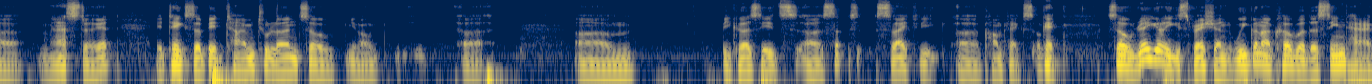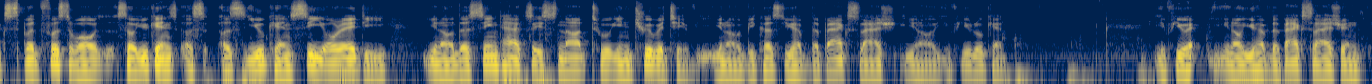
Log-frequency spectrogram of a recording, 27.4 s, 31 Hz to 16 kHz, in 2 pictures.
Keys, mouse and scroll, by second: 16.3 typing, 18.7 ctrl+=, 20.5 scroll down 1, 21.6 scroll down 1, 23.7 Home, 24.4 w, 26.1 y.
